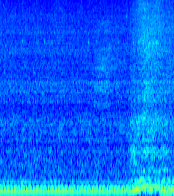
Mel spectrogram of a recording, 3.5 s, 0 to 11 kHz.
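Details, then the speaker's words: Restored Porsche 928GT V8, started with previous owner's wooden block still on accelerator pedal, about 3,000 miles since purchase: deep, even idle burble then clean pitch rise on a light blip; smooth, healthy running. "Start it up. Oh, isn't that a wonderful noise? That bring back memories."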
